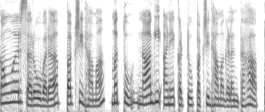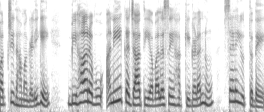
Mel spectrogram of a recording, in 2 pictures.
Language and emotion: Kannada, neutral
